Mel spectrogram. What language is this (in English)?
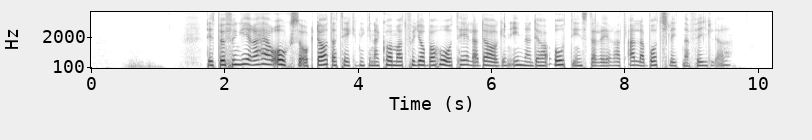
Swedish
